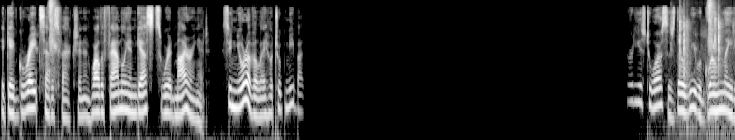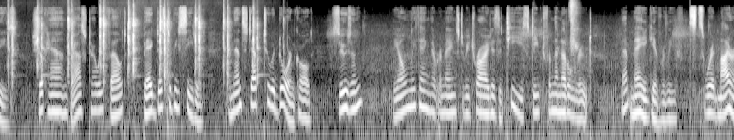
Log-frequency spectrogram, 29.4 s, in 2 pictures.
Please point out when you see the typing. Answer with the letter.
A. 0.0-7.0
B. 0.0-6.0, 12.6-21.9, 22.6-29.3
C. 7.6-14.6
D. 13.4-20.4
D.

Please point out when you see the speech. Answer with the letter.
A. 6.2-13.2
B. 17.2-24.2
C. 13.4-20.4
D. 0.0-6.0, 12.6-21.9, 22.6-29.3
D.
